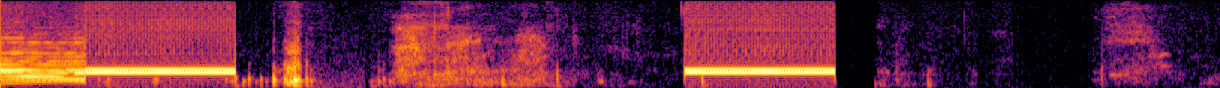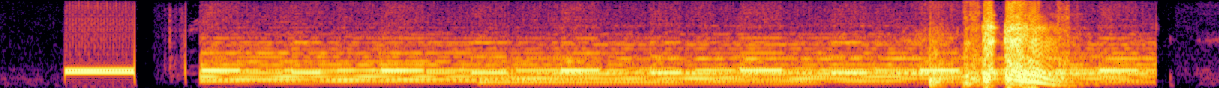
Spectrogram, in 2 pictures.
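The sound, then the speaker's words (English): A telephone line connects to an office extension: three electronic tone bursts of uneven length are broken by silences and clicks, then a crackly open line follows with a brief loud burst of noise near the end. “Please wait while I try that extension.”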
